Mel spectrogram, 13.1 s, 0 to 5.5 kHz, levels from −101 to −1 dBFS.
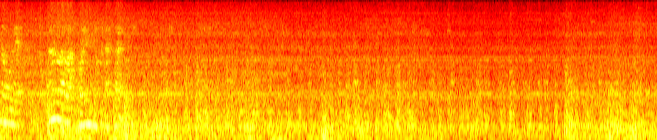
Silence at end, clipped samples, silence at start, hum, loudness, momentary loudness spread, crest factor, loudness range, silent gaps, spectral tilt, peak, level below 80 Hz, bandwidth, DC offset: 0 s; under 0.1%; 0 s; none; -21 LUFS; 14 LU; 18 dB; 10 LU; none; -8.5 dB/octave; -2 dBFS; -30 dBFS; 5.4 kHz; under 0.1%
